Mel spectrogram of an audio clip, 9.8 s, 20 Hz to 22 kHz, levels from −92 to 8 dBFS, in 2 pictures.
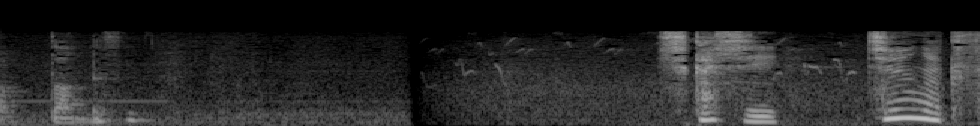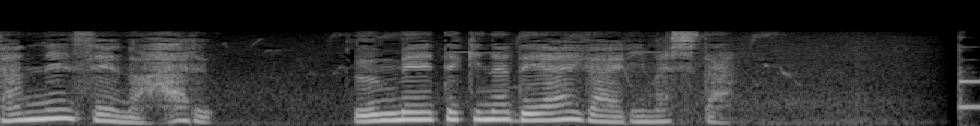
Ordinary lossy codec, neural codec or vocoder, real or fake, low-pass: none; none; real; none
